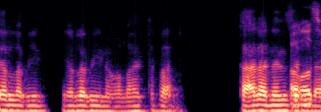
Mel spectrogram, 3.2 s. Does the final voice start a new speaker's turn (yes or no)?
no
